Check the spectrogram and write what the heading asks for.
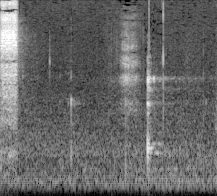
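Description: Aerosol carburettor cleaner sprayed through a carburettor main jet: one short hissing burst at the start, then a faint click about a second and a half in.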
